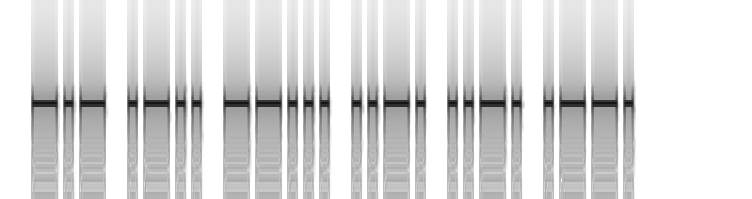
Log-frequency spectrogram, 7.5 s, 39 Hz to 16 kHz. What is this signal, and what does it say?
Morse code, heard as a keyed tone, about 15 wpm, 700 Hz. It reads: KL7FFP
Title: USA Call Signs - 6 Characters - Repeated 3x - 15wpm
